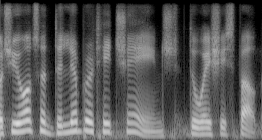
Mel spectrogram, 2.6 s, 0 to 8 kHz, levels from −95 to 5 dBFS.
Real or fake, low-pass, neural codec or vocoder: fake; 7.2 kHz; codec, 24 kHz, 0.9 kbps, WavTokenizer, large speech release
